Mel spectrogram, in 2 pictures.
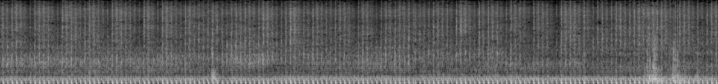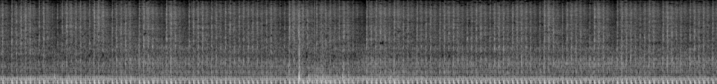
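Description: A small engine running steadily at a constant rapid beat, with a short louder noise about halfway through.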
